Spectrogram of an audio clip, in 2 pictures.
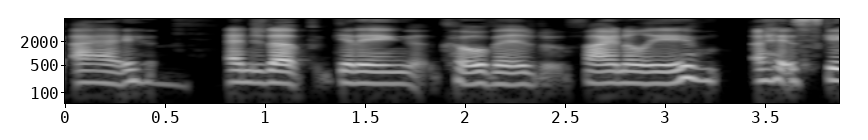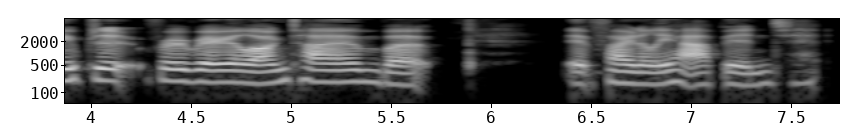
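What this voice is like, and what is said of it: Sick, unwell-sounding voice. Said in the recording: “if you can't tell from my voice, I'm kind of sick ... You sound horrible ... you do sound very unwell.”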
